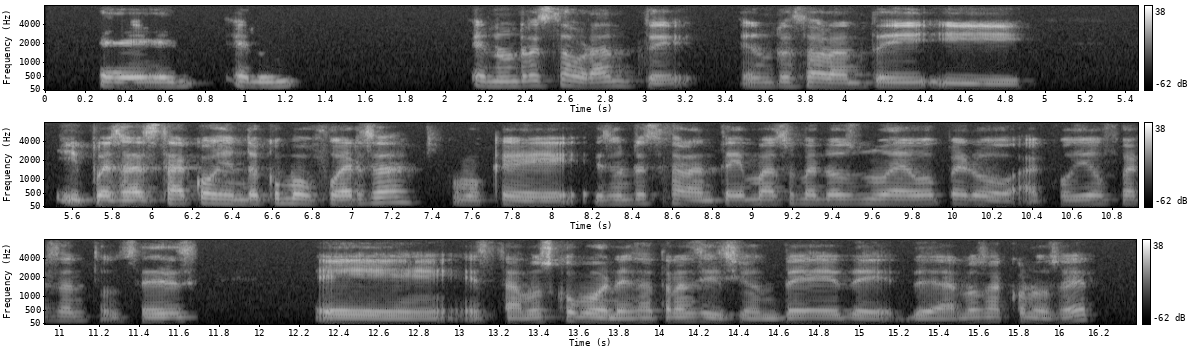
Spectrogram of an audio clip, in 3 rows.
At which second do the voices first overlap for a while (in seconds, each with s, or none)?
none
